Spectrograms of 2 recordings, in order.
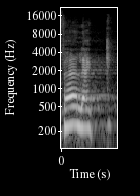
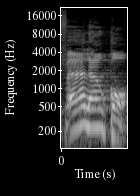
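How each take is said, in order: First: The word ends in a plain front k sound. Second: The word ends in a deep back q sound. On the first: The speaker calls it wrong. "Jadi kaf" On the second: The speaker calls it right. "Sepatutnya qaf"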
